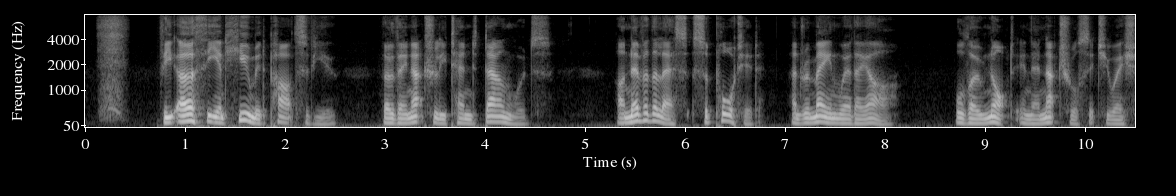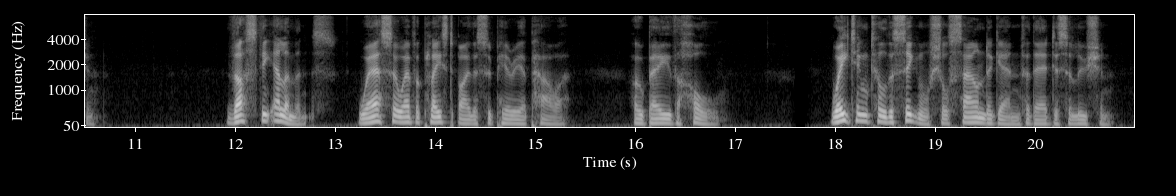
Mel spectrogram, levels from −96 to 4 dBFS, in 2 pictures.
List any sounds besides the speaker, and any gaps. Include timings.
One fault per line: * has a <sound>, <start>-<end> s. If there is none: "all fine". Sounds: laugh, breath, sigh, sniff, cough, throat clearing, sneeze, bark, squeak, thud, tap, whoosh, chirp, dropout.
* has a sniff, 0.1-0.5 s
